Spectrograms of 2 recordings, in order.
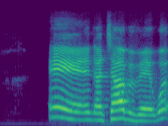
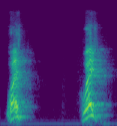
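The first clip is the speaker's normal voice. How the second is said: higher, louder double take; mock shock; 7 semitones higher, 9 dB louder than usual. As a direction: imitate a stunned old man. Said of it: "Ric Flair starts going".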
